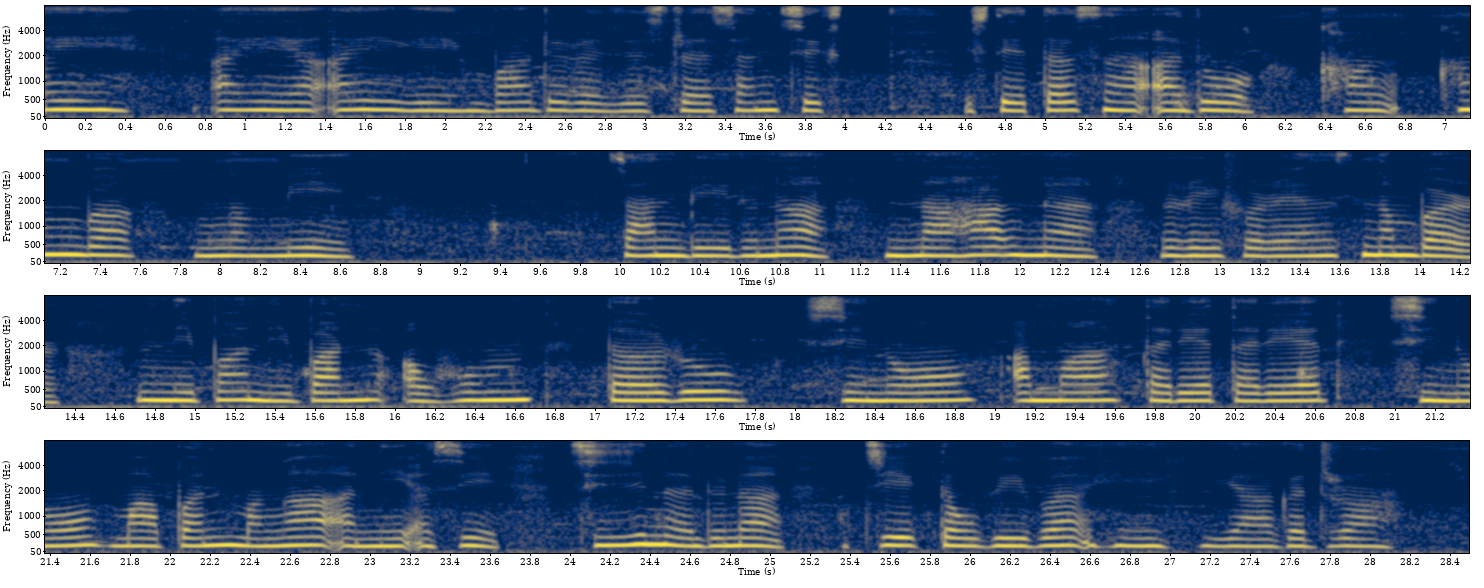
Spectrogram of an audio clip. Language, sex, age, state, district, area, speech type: Manipuri, female, 30-45, Manipur, Kangpokpi, urban, read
